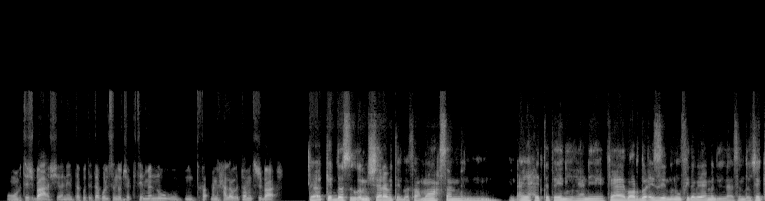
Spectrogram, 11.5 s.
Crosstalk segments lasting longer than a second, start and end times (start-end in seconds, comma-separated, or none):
none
